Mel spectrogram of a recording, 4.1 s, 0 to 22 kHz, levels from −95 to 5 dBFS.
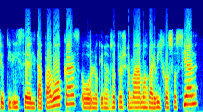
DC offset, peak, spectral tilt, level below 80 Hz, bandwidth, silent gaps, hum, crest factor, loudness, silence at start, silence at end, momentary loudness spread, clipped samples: under 0.1%; 0 dBFS; -7 dB/octave; -52 dBFS; 11 kHz; none; none; 12 dB; -12 LUFS; 0 s; 0.15 s; 6 LU; under 0.1%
